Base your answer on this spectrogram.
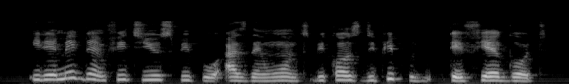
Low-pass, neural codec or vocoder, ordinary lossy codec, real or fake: none; none; none; real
